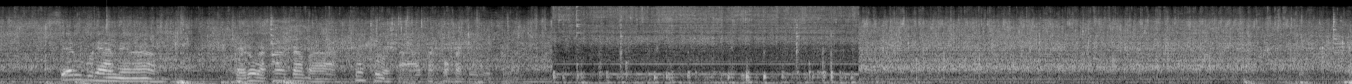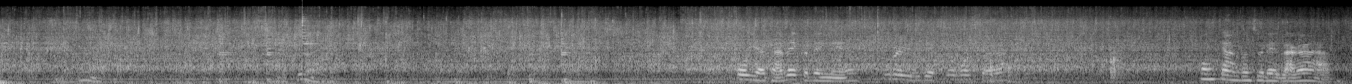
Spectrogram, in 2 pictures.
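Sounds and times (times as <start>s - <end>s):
meat and vegetables sizzling in a pan: 0.0s - 27.0s
utensils knocking against a pan: 0.7s - 4.8s, 5.5s - 8.6s, 12.4s - 20.2s.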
